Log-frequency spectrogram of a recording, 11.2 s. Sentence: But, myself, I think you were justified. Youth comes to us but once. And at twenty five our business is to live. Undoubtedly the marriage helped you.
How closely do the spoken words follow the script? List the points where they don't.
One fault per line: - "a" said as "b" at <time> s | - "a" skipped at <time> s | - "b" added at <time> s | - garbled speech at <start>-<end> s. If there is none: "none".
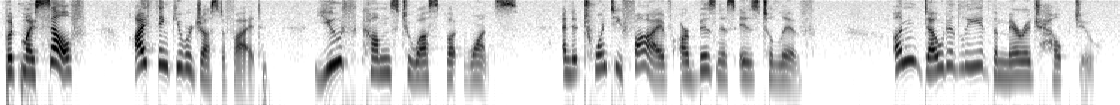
none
